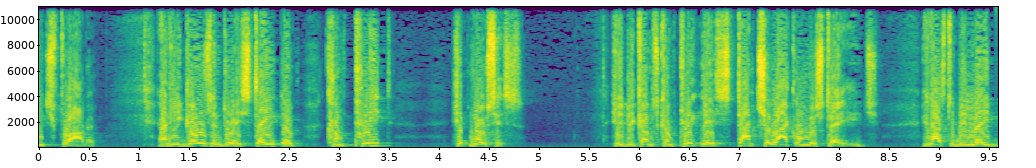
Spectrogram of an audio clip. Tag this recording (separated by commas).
Speech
